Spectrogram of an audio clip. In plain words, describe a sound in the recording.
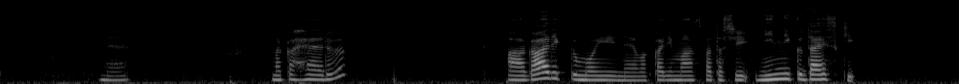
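A young woman speaks calmly and close to the microphone, in short bursts with pauses.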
